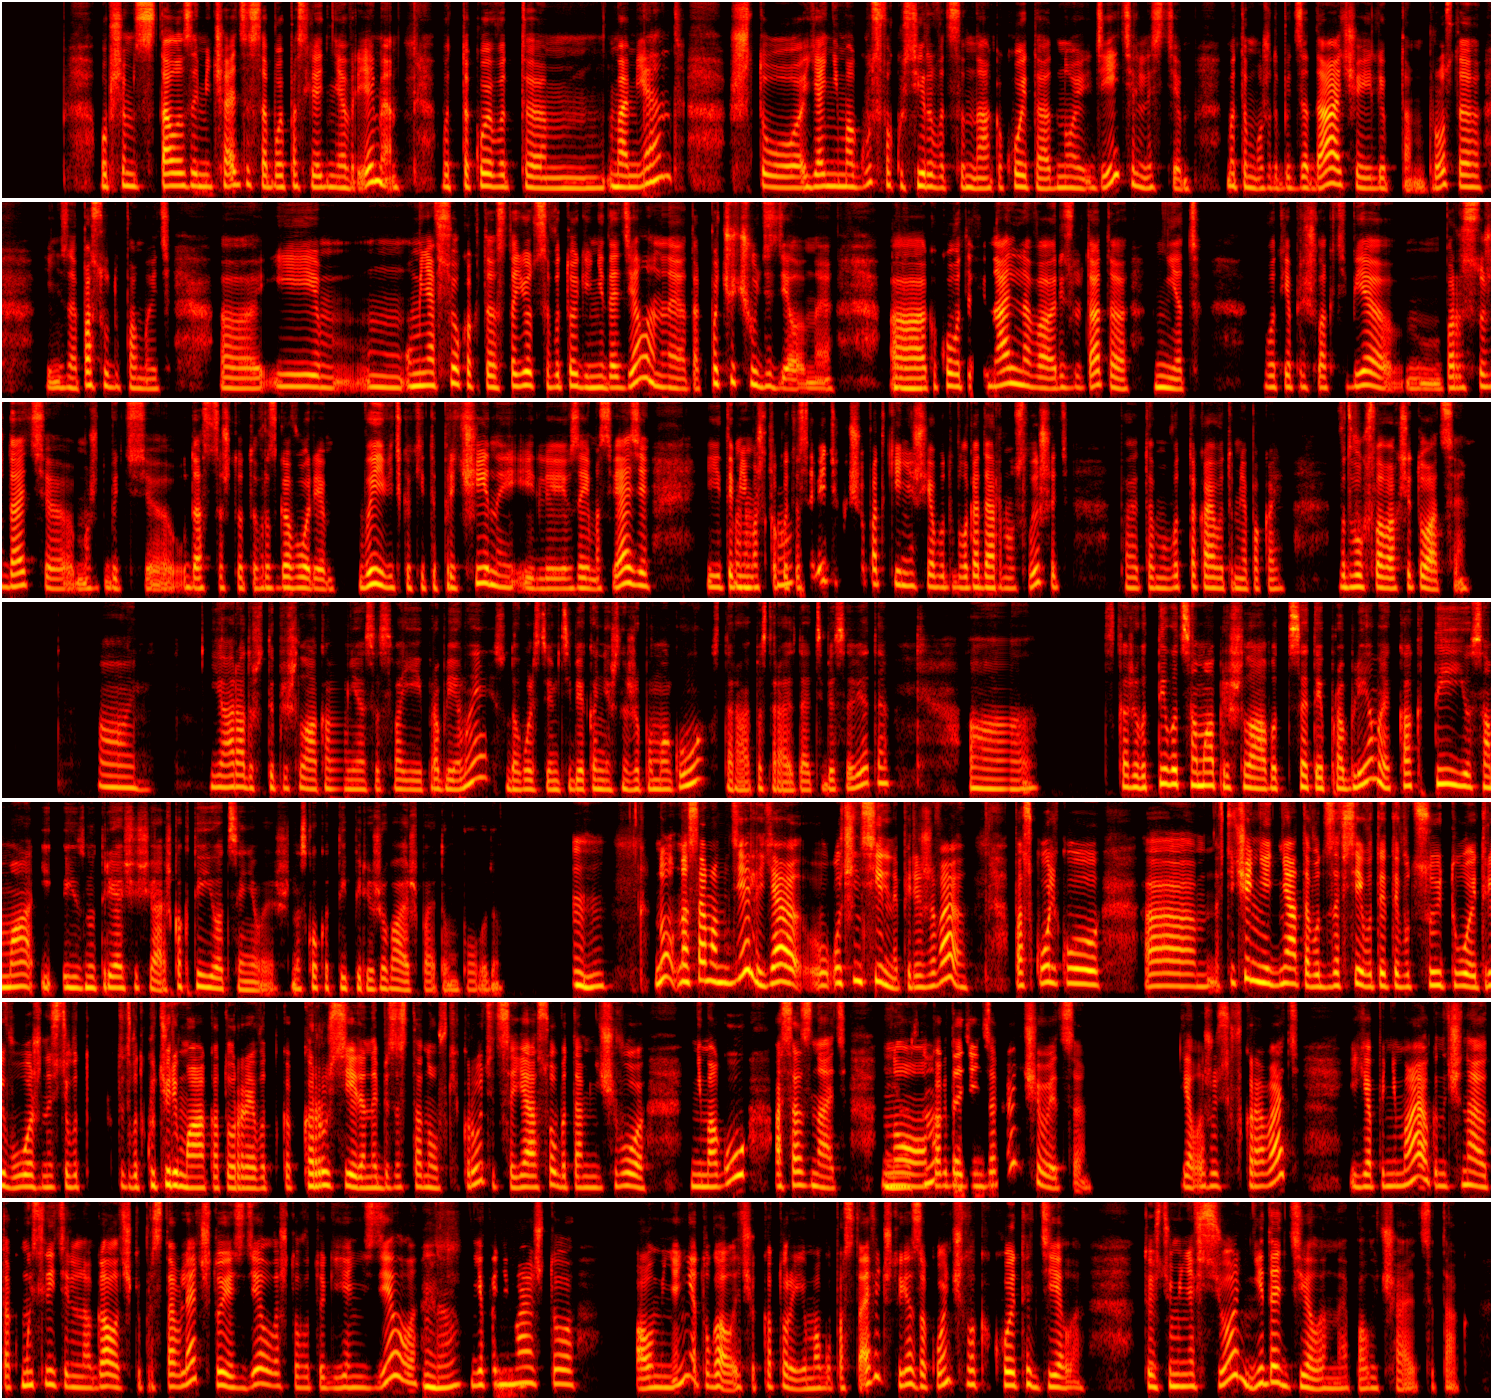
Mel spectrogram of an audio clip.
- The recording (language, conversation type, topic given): Russian, advice, Как у вас проявляется привычка часто переключаться между задачами и терять фокус?
- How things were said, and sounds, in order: tapping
